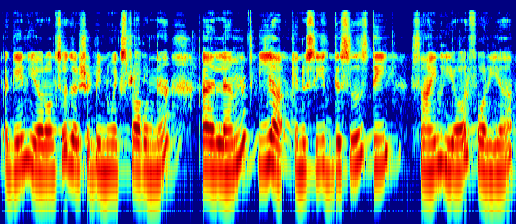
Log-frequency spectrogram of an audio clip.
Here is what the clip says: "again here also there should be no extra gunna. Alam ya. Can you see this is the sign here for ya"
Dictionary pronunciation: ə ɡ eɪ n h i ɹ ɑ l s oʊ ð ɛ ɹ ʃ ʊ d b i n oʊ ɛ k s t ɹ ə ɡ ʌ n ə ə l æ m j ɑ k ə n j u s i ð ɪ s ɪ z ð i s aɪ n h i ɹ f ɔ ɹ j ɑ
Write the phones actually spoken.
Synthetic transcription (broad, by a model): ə ɡ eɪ n h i ɹ ɑ l s oʊ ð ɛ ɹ ʃ ʊ d b i n oʊ ɛ k s t ɹ ə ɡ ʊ n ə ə l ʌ m j ɑ k ə n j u s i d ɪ s ɪ z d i s aɪ n h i ɹ f ɔ ɹ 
